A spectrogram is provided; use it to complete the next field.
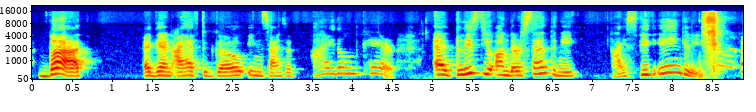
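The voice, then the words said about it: Slight non-native English accent. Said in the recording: “there is this little accent that I put in on different letter and it sounds for them differently ... I will have my accent for the rest of my life”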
